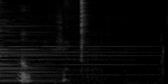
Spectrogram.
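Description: A single chord strummed on a capoed Fender Stratocaster electric guitar, ringing and fading, then cut off just before the end. A short click sounds about a second in.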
